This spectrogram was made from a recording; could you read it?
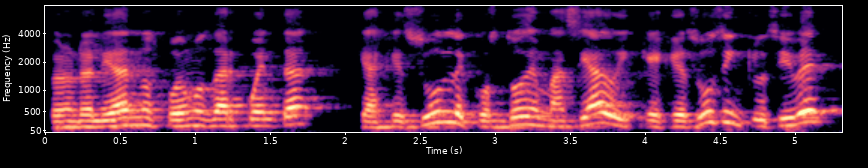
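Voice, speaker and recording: Male pastor, sermon, somewhat high voice, echoey room, rhetorical questions, pleading prayers. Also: lively intonation, a little fast, a little mellow. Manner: preaches with rhetorical questions and impassioned acted-out prayers.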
